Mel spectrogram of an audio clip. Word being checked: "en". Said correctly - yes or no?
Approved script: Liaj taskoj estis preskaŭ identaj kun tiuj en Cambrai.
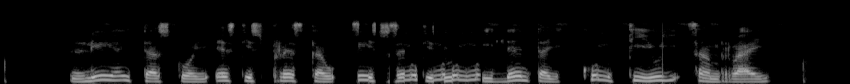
no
